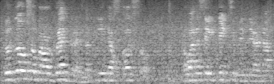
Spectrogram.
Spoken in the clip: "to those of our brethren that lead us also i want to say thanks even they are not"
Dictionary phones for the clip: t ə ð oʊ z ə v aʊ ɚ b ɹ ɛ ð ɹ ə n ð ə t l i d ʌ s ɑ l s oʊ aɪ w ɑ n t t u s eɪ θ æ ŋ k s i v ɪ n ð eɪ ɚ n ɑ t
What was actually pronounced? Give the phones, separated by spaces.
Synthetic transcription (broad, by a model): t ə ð oʊ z ə v aʊ ɚ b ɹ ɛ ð ɹ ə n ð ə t n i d ʌ s ɑ l s oʊ aɪ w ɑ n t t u s eɪ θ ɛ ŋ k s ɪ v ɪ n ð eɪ ɚ n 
